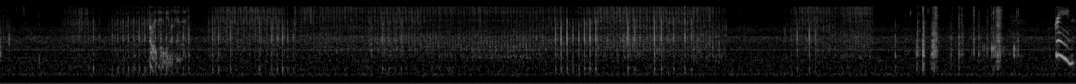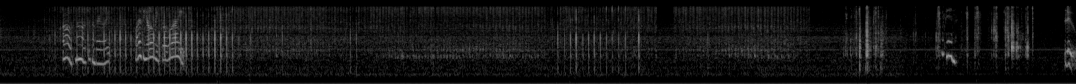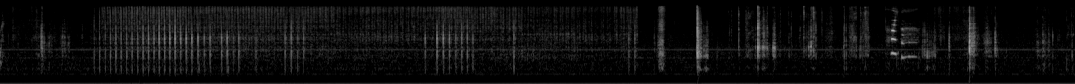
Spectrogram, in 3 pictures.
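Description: Pencil crayons rubbing and scratching on paper in uneven shading strokes, with scattered light clicks and knocks of pencils against the page and table. Around eleven seconds in, a short warbling high-pitched sound comes through.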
